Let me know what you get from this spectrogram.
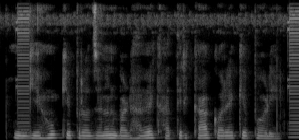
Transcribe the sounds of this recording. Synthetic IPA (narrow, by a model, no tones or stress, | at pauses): ɡeɦũkepɾəd͡ʒənənbəɽʱabekʰat̪iɾkakɔɾekepɔɽi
